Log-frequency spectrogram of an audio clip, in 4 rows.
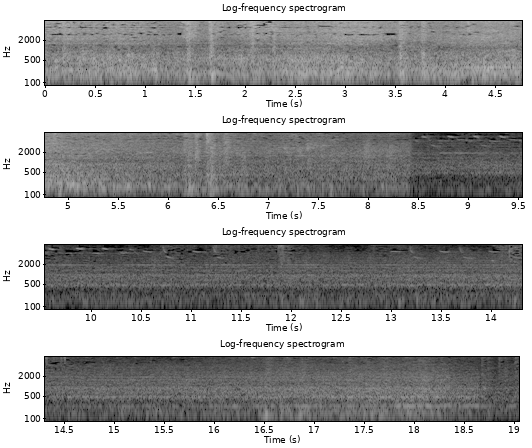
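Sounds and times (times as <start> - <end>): train wheels clicking over rail joints: 0.0 - 8.5, 16.3 - 19.0.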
